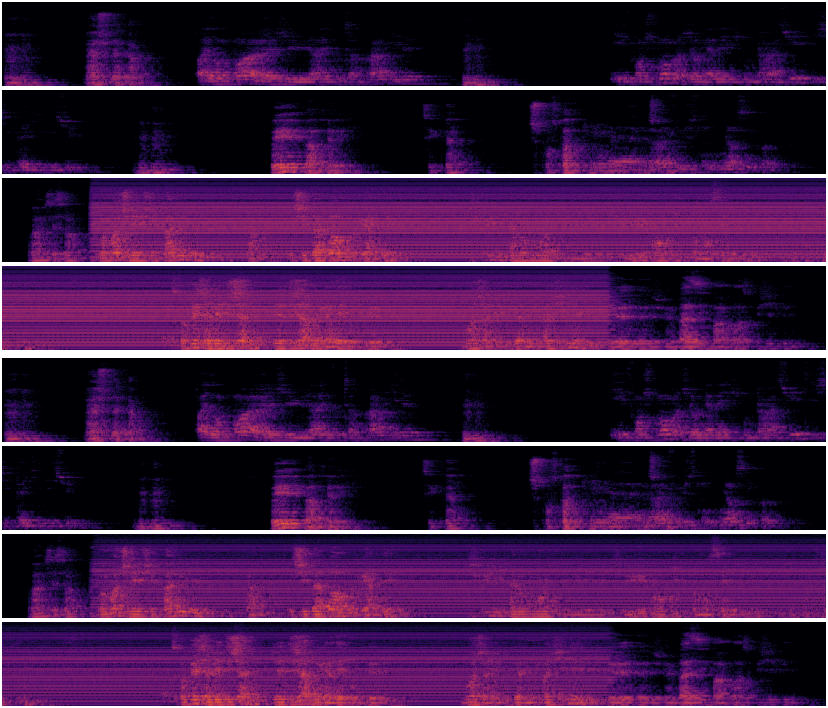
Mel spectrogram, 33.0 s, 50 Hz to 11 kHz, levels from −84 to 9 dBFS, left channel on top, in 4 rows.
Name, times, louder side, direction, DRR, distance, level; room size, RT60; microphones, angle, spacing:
voice 1, 0.8-1.2 4.6-4.8 9.5-9.8 10.9-11.7 12.7-12.8 13.7-14.4 16.7-19.0 19.3-20.4 21.1-24.9 25.3-25.5 26.5-28.5 29.3-32.6, equal, 10° right, -8 dB, 2.9 m, -35 dB
voice 2, 1.9-4.1 6.1-9.0 14.1-15.9 21.9-22.0 26.3-26.5, equal, 60° right, -5 dB, 3.4 m, -43 dB
sound 1, 17.3-30.8, left 6 dB, 60° left, 1.2 m, -36 dB
9.5 x 5.0 x 3.3 m, 0.68 s
head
